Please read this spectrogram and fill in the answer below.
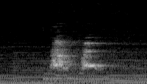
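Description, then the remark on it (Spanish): Two quick dog barks in succession, moderately loud, over a low steady background hum with no one talking. “disfruten el ruido de los perros.”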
